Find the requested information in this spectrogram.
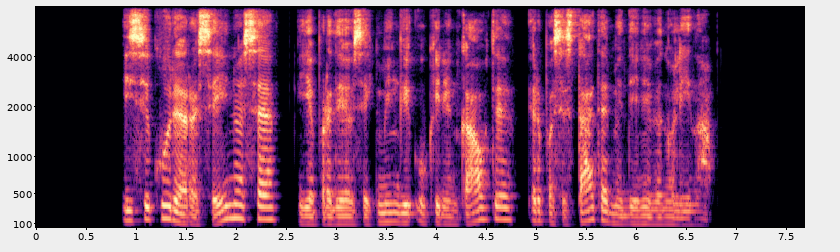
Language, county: Lithuanian, Klaipėda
